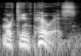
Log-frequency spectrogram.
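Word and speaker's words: Martín Pérez: isn't it or is Jim correctly pronounces Martine Perez okay Perez yeah Perez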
